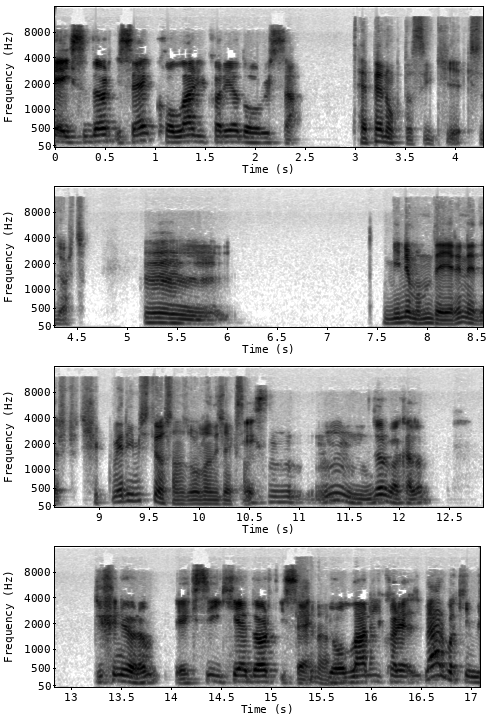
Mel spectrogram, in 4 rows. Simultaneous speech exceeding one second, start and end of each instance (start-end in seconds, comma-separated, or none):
none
